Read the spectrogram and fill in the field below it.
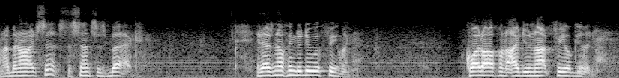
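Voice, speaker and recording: A man talks with long, frequent pauses over noticeable background noise. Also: moderate pace. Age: 70s. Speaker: AA speaker sharing recovery story. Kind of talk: speaker testimony to an audience. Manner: conversational storytelling with humor.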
